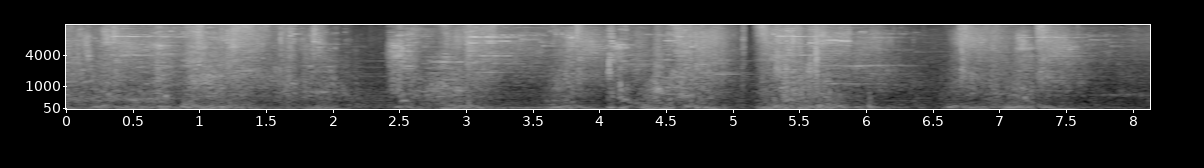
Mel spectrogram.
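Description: Video game spell effects whoosh and crash in quick bursts.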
